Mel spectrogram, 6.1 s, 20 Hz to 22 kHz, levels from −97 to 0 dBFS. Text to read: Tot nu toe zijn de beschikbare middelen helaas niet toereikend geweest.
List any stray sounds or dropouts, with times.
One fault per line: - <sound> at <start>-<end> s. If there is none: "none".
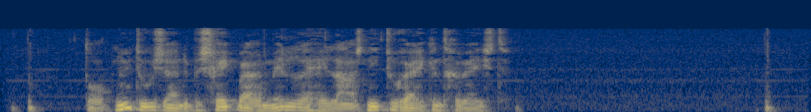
none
